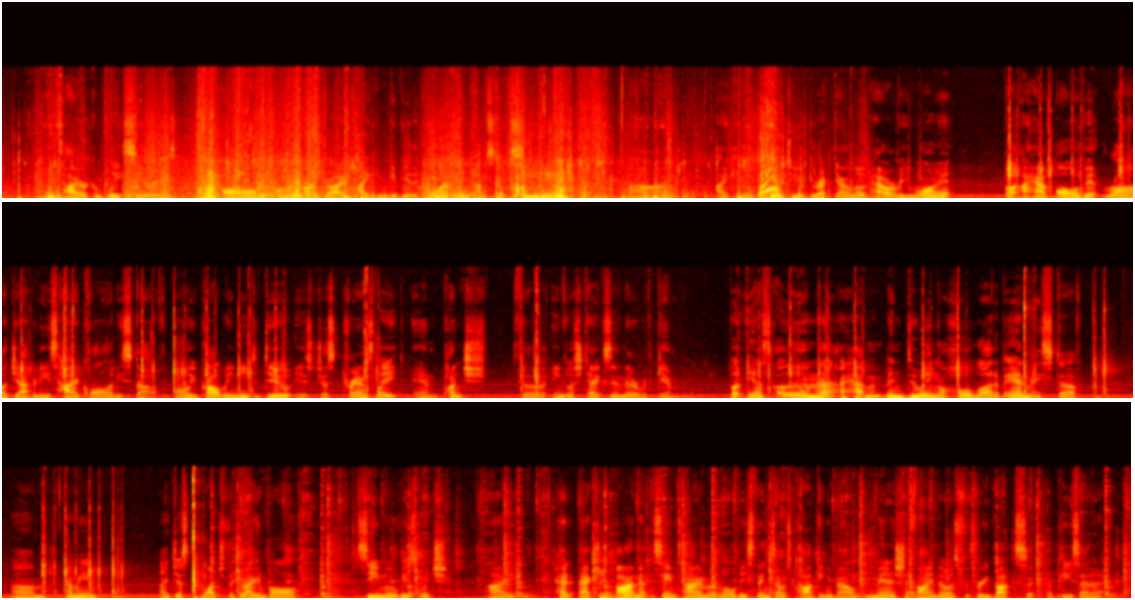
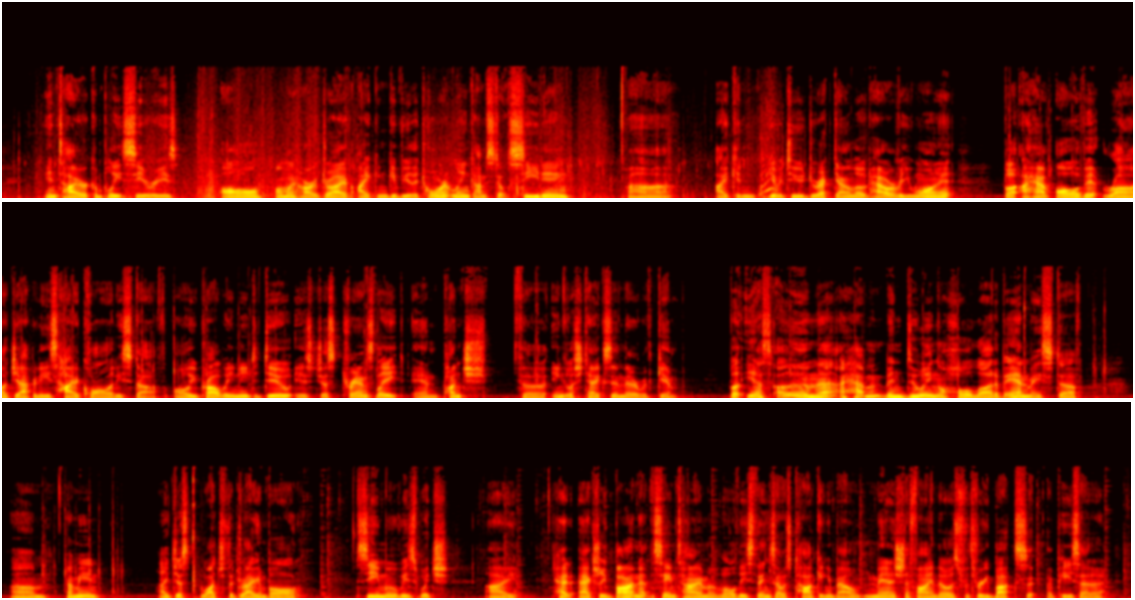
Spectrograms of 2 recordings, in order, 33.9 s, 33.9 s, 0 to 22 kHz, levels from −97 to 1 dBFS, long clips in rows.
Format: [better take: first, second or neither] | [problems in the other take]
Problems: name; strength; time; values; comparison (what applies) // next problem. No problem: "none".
second | household noises; loud; throughout; as loud as the speech; faint in the second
